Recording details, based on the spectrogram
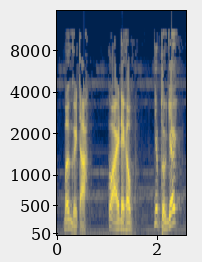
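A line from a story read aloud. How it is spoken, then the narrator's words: Shouting. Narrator (Vietnamese): ông hét lên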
